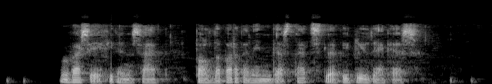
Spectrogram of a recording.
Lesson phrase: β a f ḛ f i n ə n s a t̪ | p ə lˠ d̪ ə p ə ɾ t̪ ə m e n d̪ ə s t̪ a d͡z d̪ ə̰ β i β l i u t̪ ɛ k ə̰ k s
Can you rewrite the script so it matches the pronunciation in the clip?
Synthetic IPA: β a s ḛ f i n ə n s a t̪ | p ə lˠ d̪ ə p ə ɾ t̪ ə m e n d̪ ə s t̪ a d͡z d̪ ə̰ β i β l i u t̪ ɛ k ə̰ s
